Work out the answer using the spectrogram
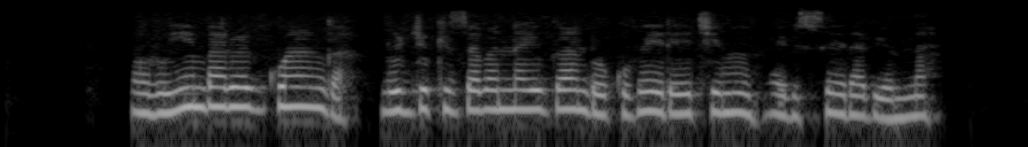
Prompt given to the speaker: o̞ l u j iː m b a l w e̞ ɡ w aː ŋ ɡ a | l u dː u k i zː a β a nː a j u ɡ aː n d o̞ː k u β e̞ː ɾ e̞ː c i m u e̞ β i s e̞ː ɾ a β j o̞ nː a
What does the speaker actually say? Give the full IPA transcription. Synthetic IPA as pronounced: o̞ l u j iː m b a l w e̞ ɡ w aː ŋ ɡ a | l u ɟː u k i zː a β a nː a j u ɡ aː n d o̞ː k u β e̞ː ɾ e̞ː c i m u e̞ β i s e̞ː ɾ a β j o̞ nː a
